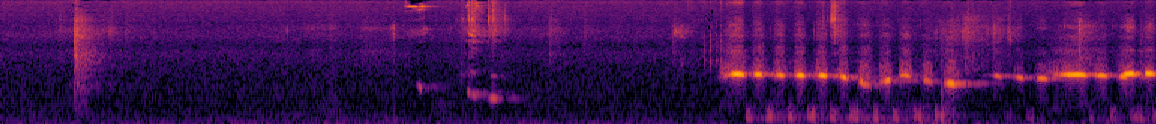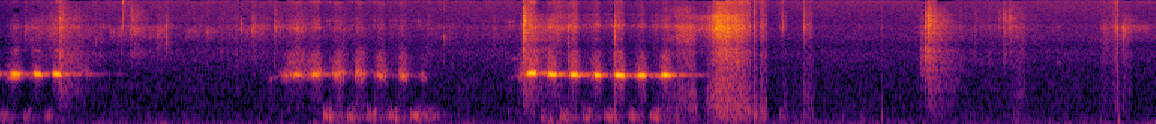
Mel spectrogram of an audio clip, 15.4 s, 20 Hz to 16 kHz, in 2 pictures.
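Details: Black-and-white female Siberian Husky puppy, born 25 September 2020 at the Krylatki kennel in Moscow, filmed 26 October 2020; high, pulsed whimpers and whines in four short bursts between quiet gaps, with faint background sounds.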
